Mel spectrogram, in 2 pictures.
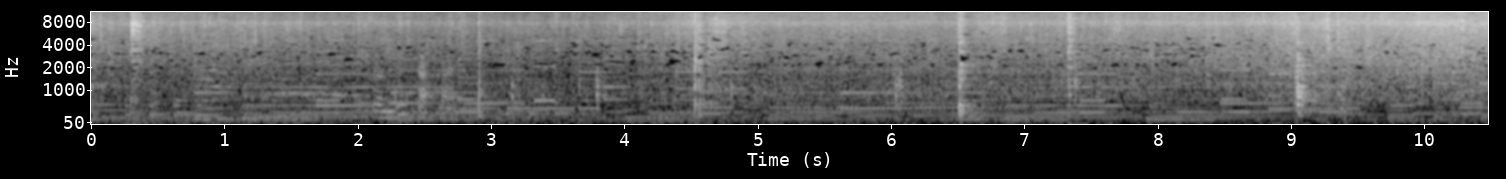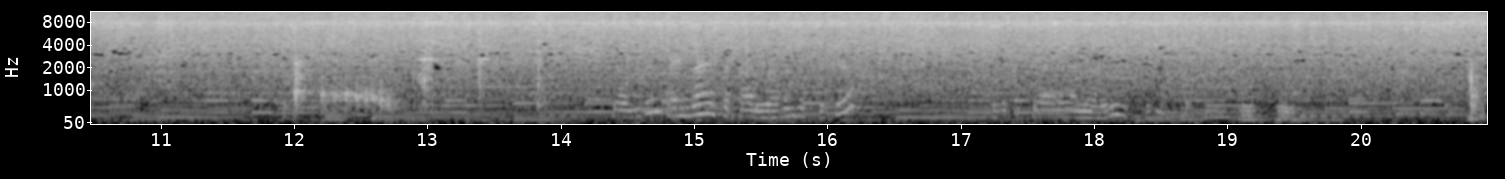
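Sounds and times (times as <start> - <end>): vegetables sizzling in hot oil: 0.0 - 20.9
ladle clinking against pan: 12.0 - 13.6.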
